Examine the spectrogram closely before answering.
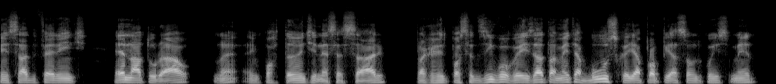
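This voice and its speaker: A man's very deep, low voice at a very fast pace with fairly even intonation, in a dry, close sound with no echo on a very clean recording with a silent background. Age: 60s. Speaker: insurance broker, union leader. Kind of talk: interview conversation.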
